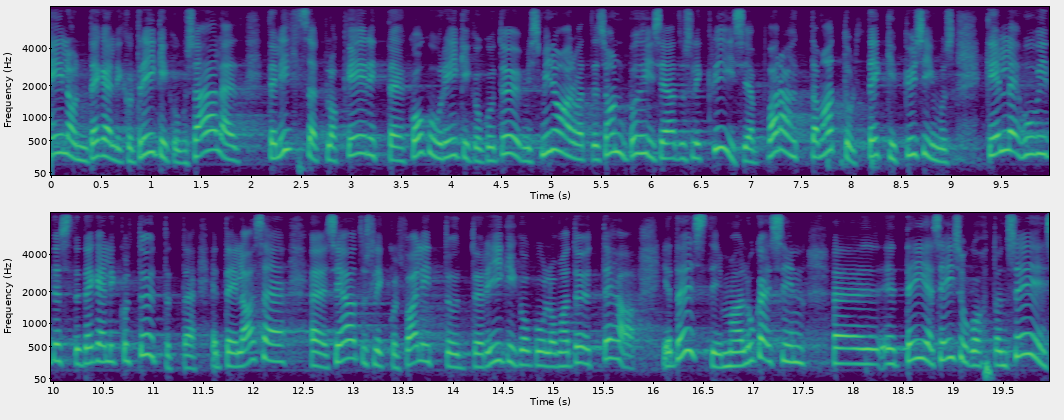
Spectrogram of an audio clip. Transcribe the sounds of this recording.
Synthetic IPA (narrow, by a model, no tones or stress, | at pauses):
ejlo̞nt̪e̞ɡ̥e̞likːult̪riːɡikoɡ̥usæːled̪̥ | t̪ːe̞liht̪sɑlt̪̚blo̞kːe̞ːɾit̪ːe̞ko̞ɡ̥uɾiːɡ̥iko̞ɡ̥ut̪ø̞ːmisminuɑrvɑt̪ːˑe̞so̞npɤɦiseɑd̪̥uslikːriːsjɑvɑɾɑt̪ːˑɑmɑt̪ːˑult̪ːe̞kːˑib̥̚kysʲimuske̞lːe̞ɦuvid̪e̞st̪e̞t̪e̞ɡ̥e̞likːˑult̪ːø̞ːt̪ːˑɑt̪ːe̞et̪ːejlɑse̞se̞ɑd̪̥uslikːˑult̪vɑlʲit̪ˑːud̪̥ɾiːɡ̥iko̞ɡ̥ulo̞mɑt̪ø̞ːd̪̚t̪ːe̞ɦɑjɑt̪ɤest̪imɑluɡ̥e̞sin | e̞t̪ːe̞jese̞jsuko̞ht̪o̞nse̞ː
